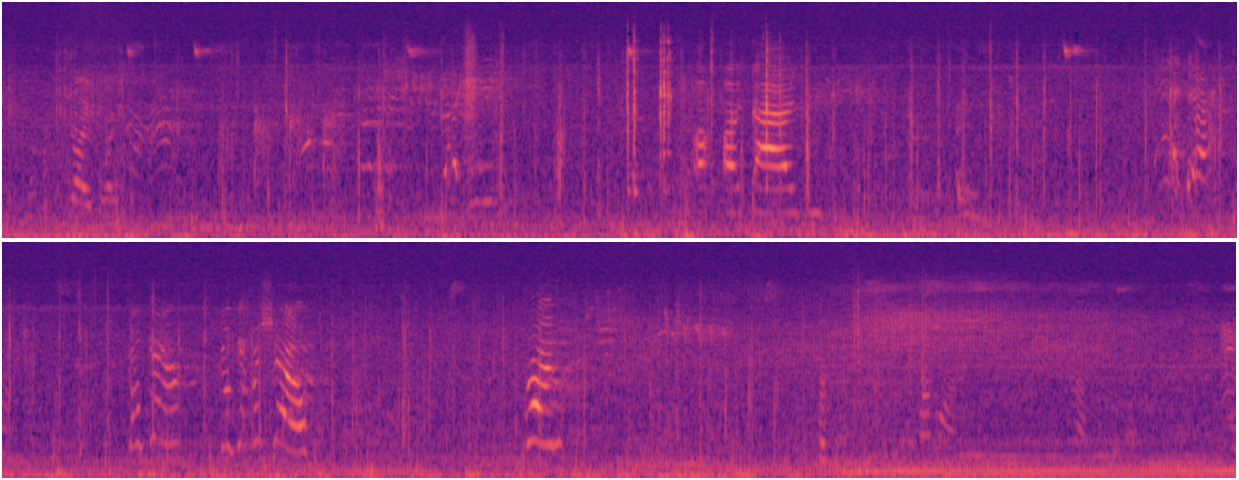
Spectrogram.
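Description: Young children's high-pitched wordless calls and squeals in short scattered bursts, loudest about a third of the way in and again near three-quarters through, over a steady low hum.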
